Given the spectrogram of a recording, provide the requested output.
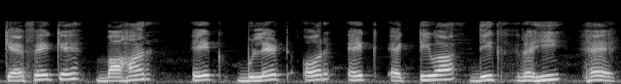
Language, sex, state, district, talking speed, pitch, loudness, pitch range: Hindi, male, Madhya Pradesh, Dhar, 105 wpm, 195 Hz, -15 LUFS, 175-215 Hz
